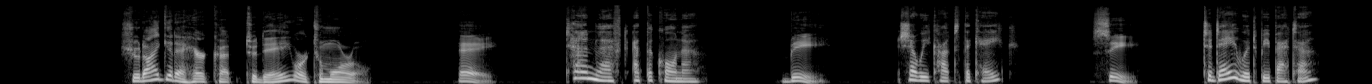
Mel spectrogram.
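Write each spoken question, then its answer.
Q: Should I get a haircut today or tomorrow?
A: C: Today would be better.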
